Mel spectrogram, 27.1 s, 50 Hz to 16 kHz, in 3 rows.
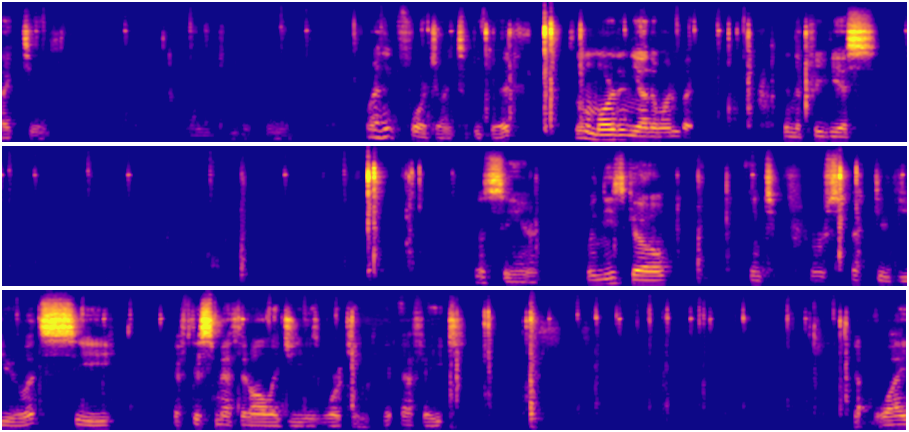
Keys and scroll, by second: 5.5 Return, 8.0 y, 12.8 Return, 14.5 Down, 16.3 space, 22.6 F8.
